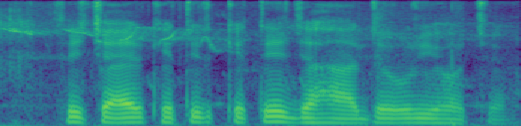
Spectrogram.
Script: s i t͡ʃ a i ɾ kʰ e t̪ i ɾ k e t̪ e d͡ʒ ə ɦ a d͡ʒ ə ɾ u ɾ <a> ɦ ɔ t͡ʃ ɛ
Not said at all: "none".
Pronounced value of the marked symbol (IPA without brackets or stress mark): i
